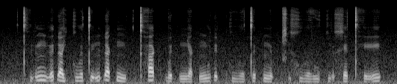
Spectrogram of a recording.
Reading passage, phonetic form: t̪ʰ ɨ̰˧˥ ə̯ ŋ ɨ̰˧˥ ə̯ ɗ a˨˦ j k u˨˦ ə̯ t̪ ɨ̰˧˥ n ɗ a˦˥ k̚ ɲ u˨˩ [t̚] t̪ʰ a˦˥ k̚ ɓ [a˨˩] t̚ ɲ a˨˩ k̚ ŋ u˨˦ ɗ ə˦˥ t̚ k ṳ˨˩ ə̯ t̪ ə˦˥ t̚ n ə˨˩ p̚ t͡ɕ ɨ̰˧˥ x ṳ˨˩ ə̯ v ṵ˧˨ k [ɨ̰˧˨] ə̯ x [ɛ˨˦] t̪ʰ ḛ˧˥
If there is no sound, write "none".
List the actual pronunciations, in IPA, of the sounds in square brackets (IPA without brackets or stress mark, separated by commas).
k̚, ə˨˩, ɨ̰˧˨, ɛ˨˦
